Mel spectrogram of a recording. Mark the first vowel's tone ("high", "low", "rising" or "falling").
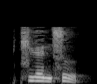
falling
